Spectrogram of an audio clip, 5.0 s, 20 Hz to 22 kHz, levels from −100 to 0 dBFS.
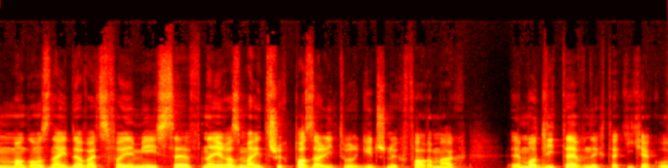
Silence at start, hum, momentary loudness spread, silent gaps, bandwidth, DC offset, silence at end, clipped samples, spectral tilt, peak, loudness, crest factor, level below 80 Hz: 0 s; none; 7 LU; none; 16.5 kHz; under 0.1%; 0 s; under 0.1%; -5 dB/octave; -4 dBFS; -23 LUFS; 20 dB; -66 dBFS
